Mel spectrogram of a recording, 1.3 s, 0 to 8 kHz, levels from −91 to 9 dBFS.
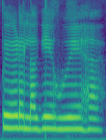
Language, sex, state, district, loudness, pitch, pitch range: Hindi, female, Jharkhand, Deoghar, -12 LUFS, 245 Hz, 240-255 Hz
